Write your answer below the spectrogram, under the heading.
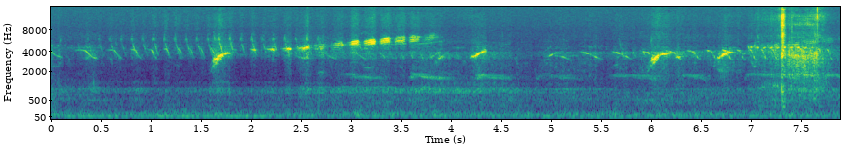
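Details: In the early morning of early summer in grassy open habitat, a Field Sparrow sings high, clear notes that speed up and rise like a dropped bouncing ball; later chirps and a steady low rumble.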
